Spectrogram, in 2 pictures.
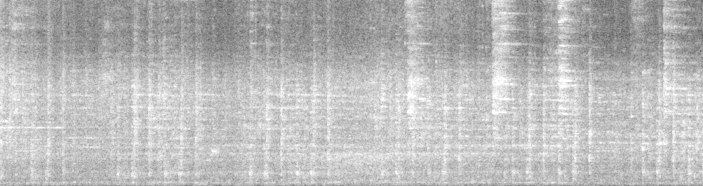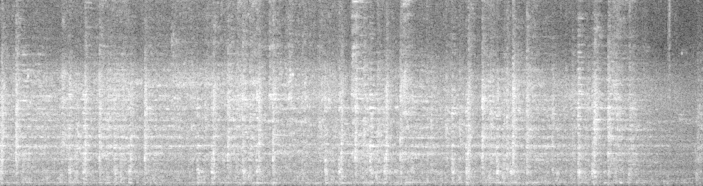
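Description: Bangladesh Railway intercity passenger coaches rolling past, wheels clattering over the rail joints in a steady clickety-clack; the sound eases off near the end as the last coach goes by.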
